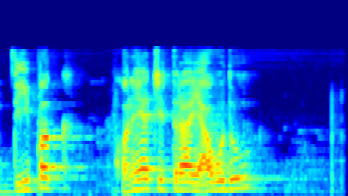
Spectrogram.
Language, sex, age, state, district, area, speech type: Kannada, male, 18-30, Karnataka, Tumkur, rural, read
